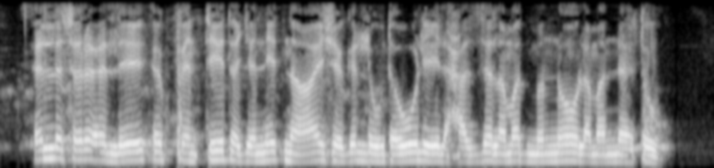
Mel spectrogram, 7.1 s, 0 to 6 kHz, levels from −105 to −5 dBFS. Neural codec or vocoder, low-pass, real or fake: none; 5.4 kHz; real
